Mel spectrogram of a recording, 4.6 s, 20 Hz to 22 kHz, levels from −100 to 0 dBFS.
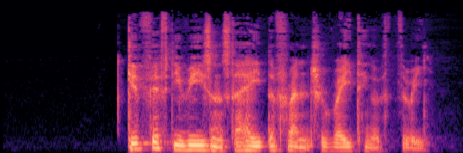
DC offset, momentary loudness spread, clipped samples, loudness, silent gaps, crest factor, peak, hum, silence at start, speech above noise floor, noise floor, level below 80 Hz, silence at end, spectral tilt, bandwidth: under 0.1%; 13 LU; under 0.1%; -17 LUFS; none; 18 dB; 0 dBFS; none; 1.3 s; 65 dB; -81 dBFS; -54 dBFS; 0.35 s; -5 dB/octave; 16 kHz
